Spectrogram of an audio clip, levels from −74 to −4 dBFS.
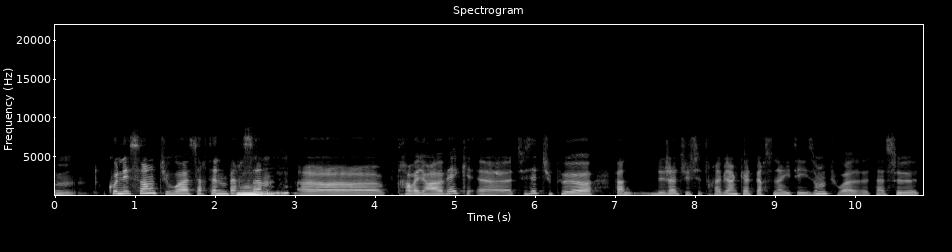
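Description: Speech recorded over a call path whose band stops at 8 kHz, with three kinds of fault. From 2.64 to 3.00 s there is an echo leak: a delayed copy of the speech arrives about 0.37 s behind the original, at roughly 15 dB below it. This is likely a far-end loudspeaker being picked up by its microphone, with the echo canceller leaving a residue that was sent back into the call. Right after, from 2.98 to 3.06 s, the speech is suppressed in double talk: the level dips by around 15 dB over roughly 70 ms in total, so the speech briefly thins and pulls back. The likely cause is the echo canceller, faced with overlapping near-end speech and echo, attenuating both rather than separating them. Two short concealed packet losses follow, at 5.47 to 5.51 s and 7.07 to 7.10 s. In each, about 20 ms of audio failed to reach the decoder in time, and the receiver papered over the gap by extending the preceding sound, synthesising 17 ms in the first case and 10 ms in the second before crossfading back into real audio. 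Both are audible as a quick smear or wobble, and any short consonant in those windows may be lost.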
